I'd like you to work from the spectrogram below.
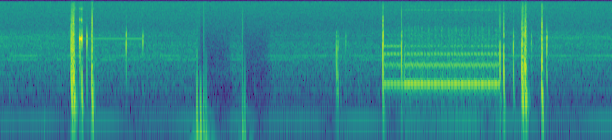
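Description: A telephone number being dialed: a few sharp clicks and brief tones, then one sustained electronic dialing tone in the middle, followed by more clicks. No voices.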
